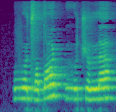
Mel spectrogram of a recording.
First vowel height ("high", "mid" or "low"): mid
